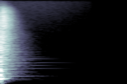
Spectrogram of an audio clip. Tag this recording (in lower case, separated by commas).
drum, musical instrument, music, percussion, snare drum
